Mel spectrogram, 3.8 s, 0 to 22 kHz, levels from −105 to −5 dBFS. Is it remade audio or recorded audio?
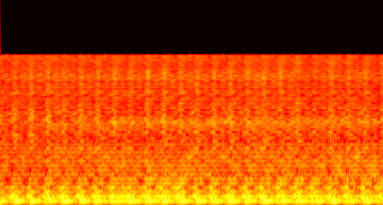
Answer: remade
